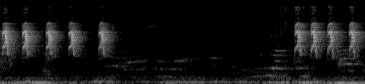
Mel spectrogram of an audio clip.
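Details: Bar-winged prinia's screaming call, used to lure wild prinias: five loud rasping notes, a quiet pause with faint thin whistles, then four more harsh chips.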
